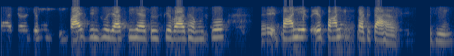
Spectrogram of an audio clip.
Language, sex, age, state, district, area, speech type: Hindi, female, 30-45, Bihar, Begusarai, rural, conversation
